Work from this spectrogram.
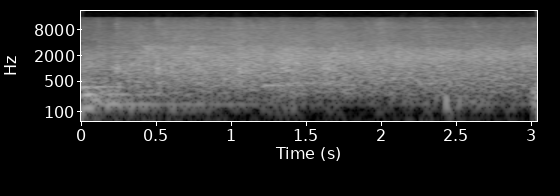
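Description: An audience at a mimicry show at a Kannada festival in Singapore claps for a few seconds, a dense and steady patter of many hands that sounds fairly distant and subdued.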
